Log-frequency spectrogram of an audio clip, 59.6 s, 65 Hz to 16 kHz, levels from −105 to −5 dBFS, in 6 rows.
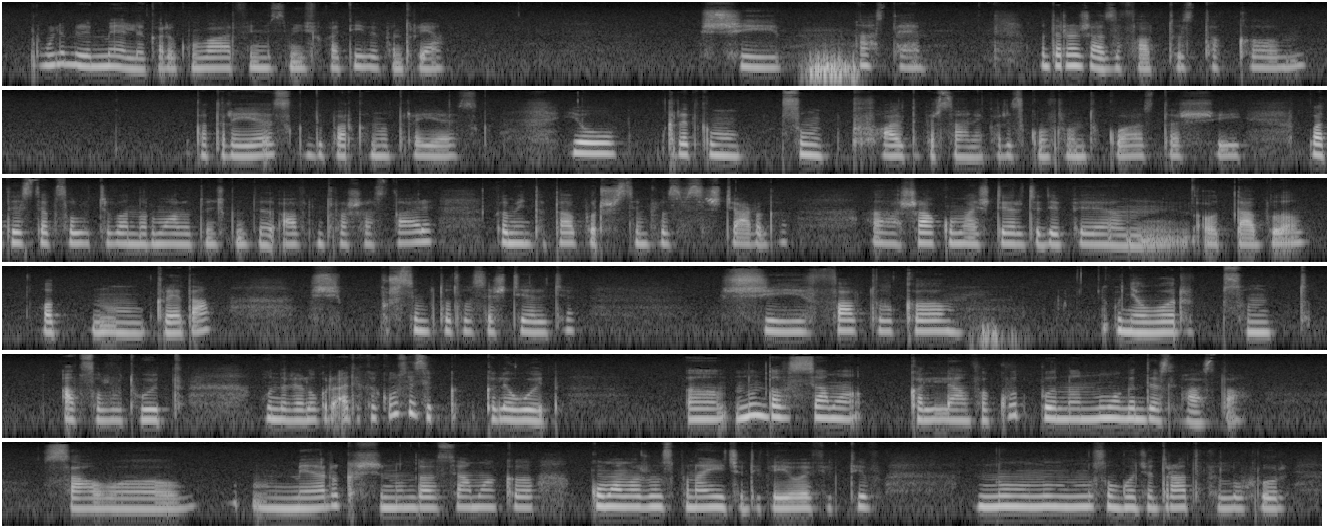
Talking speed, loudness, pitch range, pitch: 125 wpm, -42 LUFS, 215-235 Hz, 225 Hz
